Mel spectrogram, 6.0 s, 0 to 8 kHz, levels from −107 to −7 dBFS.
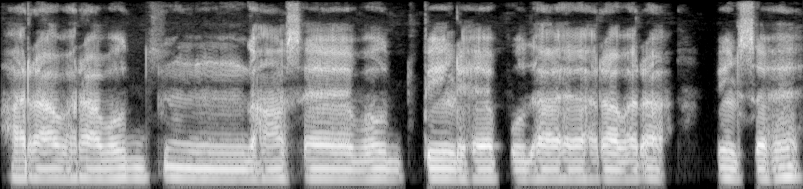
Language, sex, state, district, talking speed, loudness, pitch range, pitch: Hindi, male, Bihar, Jamui, 120 wpm, -17 LUFS, 110-115 Hz, 110 Hz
